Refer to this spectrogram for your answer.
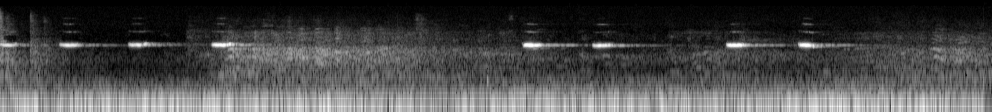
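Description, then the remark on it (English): Carmen, a pet bird, mimics microwave button beeps after the microwave door is opened and closed: short, steady, high-pitched tones in quick pairs, repeated several times, with a brief clattering of the microwave door early on and a low background hum. “So what you're going to hear is me opening and closing the microwave door, which Carmen will take as her cue to make the beeping of the microwave buttons.”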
